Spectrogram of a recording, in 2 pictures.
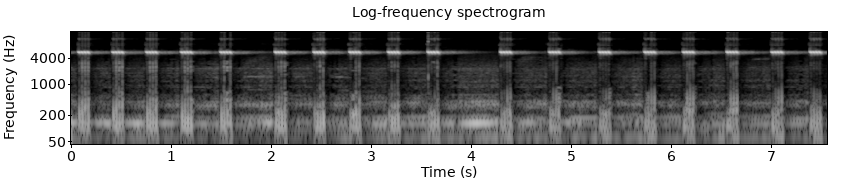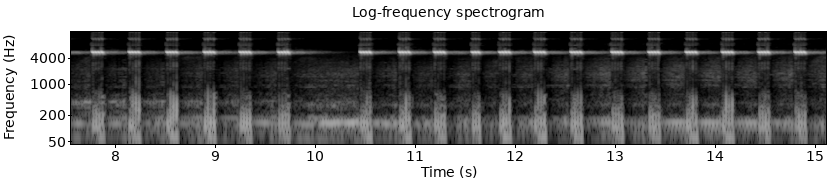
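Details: Repeated shrill cricket chirps, loud and clear, nearly three a second. The high ringing tone drops out briefly around four seconds and again near ten seconds while the clicking pulses carry on. A low hum runs underneath.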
